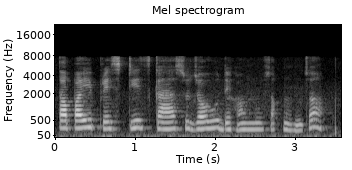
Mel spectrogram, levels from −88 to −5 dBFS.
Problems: none marked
